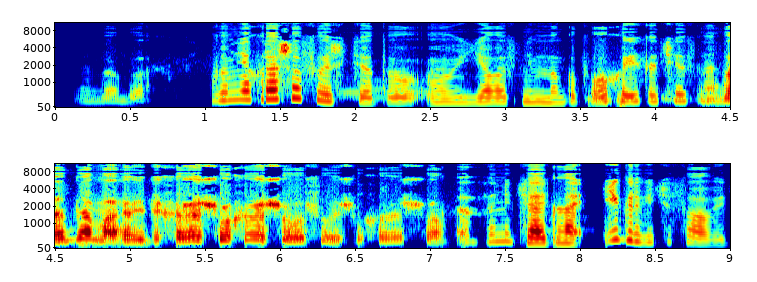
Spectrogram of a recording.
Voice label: smiling voice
